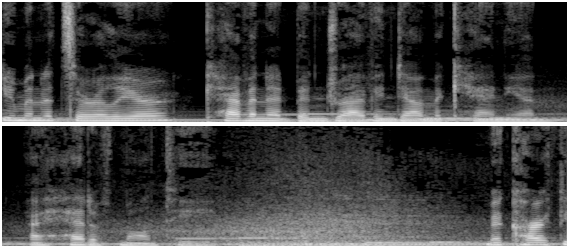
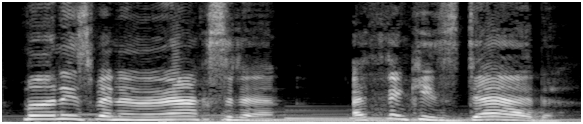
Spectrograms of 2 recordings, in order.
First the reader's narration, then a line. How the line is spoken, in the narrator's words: screaming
